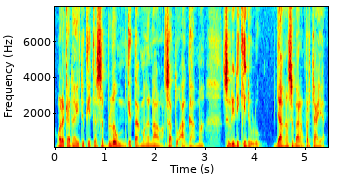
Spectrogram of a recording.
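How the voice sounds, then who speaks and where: A man preaching a sermon as pastor, telling a story and acting out the other people's lines in loud raised bursts. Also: on the low side, very animated, quick pace, gravelly, breathy edge. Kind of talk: sermon with acted-out dialogue.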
